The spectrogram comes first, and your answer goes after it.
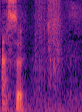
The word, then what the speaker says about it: Asse: we going to Assa it's AWS e H they pronounce the E uh here in in Belgium so it's Asa oh what I need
